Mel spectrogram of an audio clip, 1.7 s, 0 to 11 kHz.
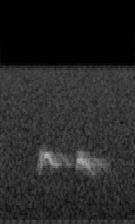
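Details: A morepork (ruru), with two birds recorded on 3 August 2014, delivers its familiar two-part hoot: a bright first note then a lower, falling second note, over soft steady hiss.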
